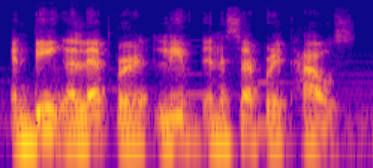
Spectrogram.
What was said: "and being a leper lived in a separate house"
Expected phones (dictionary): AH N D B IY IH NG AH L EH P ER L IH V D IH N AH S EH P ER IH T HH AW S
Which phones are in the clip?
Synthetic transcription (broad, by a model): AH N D B IY IH NG AH L EH P ER L IH V D IH N AH S EH P ER IH T HH AW S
